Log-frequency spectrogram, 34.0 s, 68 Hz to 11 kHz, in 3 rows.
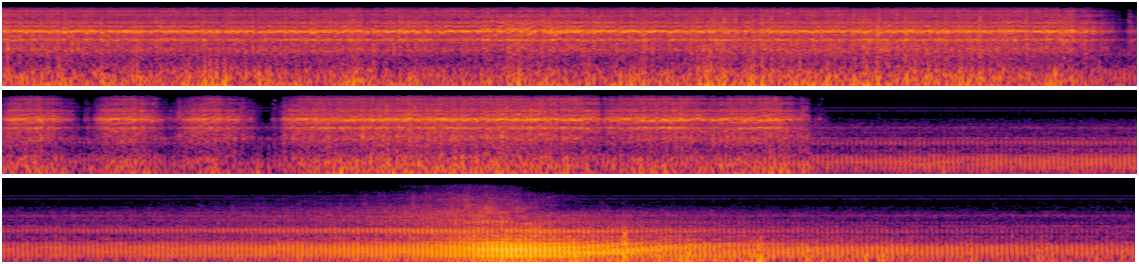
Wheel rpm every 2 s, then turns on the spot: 160, 160, 160, 160, 160, 70, 50, 130, 150, 70, 0, 0, 0, 0, 0, 0, 0.
none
